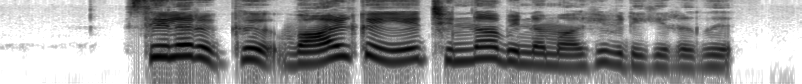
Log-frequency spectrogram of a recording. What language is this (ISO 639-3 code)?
tam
